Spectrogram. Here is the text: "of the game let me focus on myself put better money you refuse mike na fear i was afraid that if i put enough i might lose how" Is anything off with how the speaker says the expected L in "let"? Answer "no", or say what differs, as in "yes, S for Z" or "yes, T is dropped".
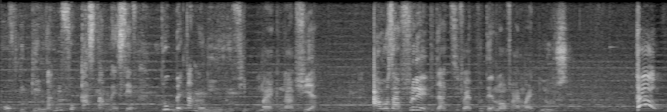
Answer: yes, N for L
